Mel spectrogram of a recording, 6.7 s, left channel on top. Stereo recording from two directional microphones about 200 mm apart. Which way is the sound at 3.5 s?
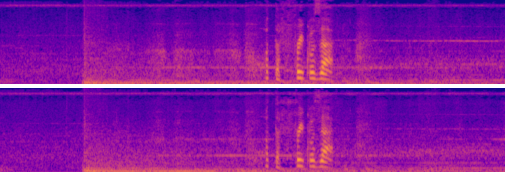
25° left (ahead or behind).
